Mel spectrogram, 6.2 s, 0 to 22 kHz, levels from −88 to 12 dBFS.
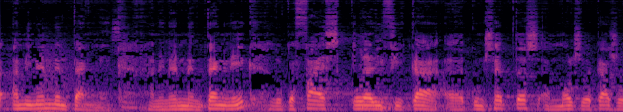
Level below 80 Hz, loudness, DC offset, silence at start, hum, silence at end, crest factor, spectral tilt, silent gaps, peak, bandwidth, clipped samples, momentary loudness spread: -54 dBFS; -26 LUFS; under 0.1%; 0 s; none; 0 s; 18 dB; -6 dB/octave; none; -8 dBFS; over 20 kHz; under 0.1%; 10 LU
